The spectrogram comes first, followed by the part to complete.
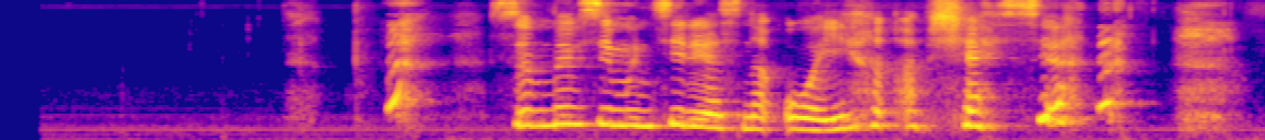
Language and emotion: Russian, positive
